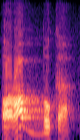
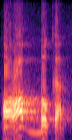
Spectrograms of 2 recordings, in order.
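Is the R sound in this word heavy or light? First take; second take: heavy; heavy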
